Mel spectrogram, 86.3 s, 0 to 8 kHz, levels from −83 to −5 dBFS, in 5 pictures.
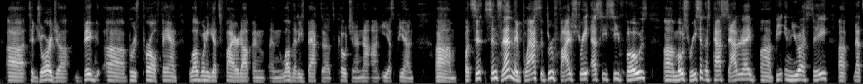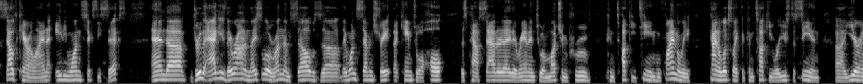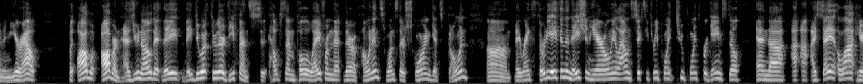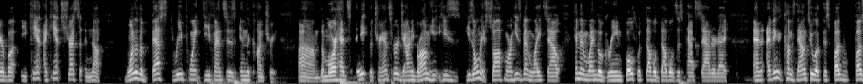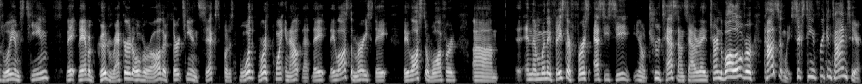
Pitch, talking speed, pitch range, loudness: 155 Hz, 185 wpm, 140-185 Hz, -24 LUFS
